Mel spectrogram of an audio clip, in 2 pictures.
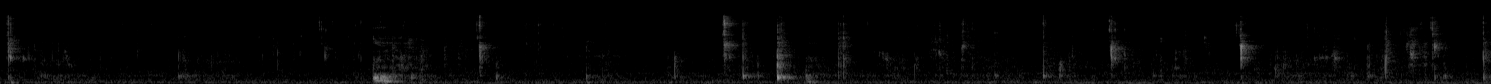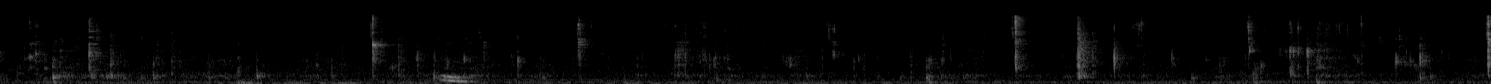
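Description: Faint close-up chewing and mouth noises of a person eating meat by hand: scattered wet smacks and clicks, with a couple of brief low hums that fall in pitch.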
